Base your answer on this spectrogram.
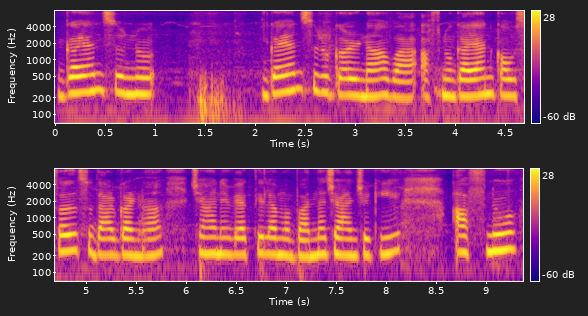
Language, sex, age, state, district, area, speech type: Nepali, female, 18-30, West Bengal, Jalpaiguri, rural, spontaneous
